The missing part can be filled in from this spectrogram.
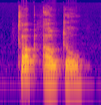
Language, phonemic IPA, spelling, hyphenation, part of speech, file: Dutch, /ˈtrɑpˌɑu̯.toː/, trapauto, trap‧auto, noun, Nl-trapauto.ogg
- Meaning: a pedal car (children's toy car)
